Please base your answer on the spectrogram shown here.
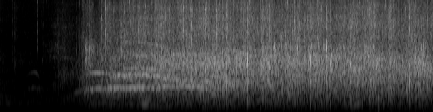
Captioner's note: applause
